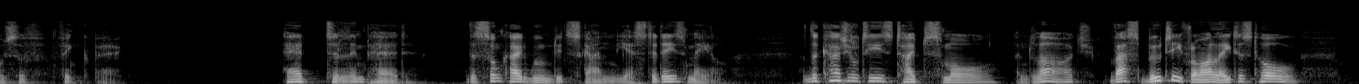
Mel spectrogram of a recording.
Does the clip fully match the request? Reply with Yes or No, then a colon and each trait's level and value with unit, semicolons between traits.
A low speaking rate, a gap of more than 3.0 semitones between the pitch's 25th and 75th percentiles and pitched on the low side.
Yes: slow, 115 wpm; average, 4.9 semitones; low, 115 Hz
